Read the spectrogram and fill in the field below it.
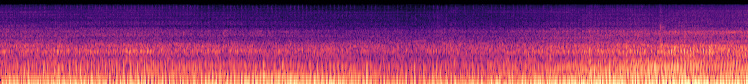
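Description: A motorcycle engine rumbles steadily close by as it rides.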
